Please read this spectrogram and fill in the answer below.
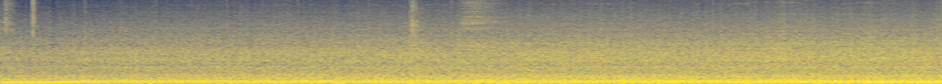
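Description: Work truck's engine running steadily with road noise, heard from inside the cab. The engine note steps up slightly about a second in, and the sound grows a little louder toward the end.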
